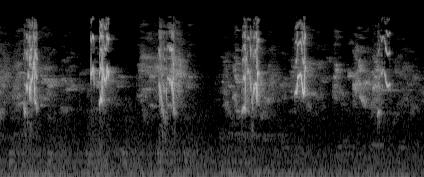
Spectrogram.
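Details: Two young lovebirds, a euwing green opaline and a red-eyed albino, paired in a special cage; loud, grating high chirps in clustered bursts about every half second.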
